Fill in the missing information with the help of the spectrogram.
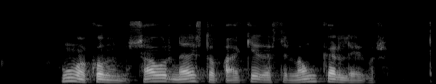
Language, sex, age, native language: Icelandic, male, 40-49, Icelandic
